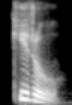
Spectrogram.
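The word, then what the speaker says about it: 着る: And if we give stress on the second syllable, it will be pronounced as kiru.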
